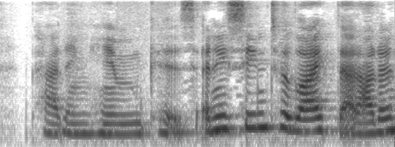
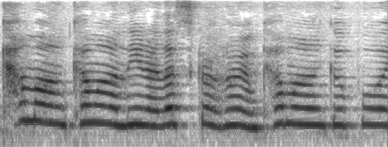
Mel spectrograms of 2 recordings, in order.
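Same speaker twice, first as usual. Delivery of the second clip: high, bright coaxing call to a dog; hyper; 8 semitones higher than usual. Retold or imitated. Coaxing a lost dog home, higher and hyper. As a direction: pump up the dog, eager and chirpy. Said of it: "really hyper and just be like".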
